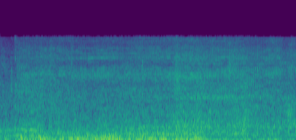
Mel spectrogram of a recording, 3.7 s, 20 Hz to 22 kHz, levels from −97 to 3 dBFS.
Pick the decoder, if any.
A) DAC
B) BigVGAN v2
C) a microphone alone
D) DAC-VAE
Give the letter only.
C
